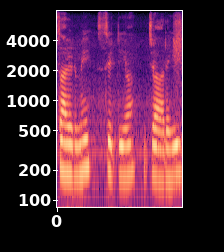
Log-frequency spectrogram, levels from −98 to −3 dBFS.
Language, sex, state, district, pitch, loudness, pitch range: Hindi, female, Rajasthan, Jaipur, 180 Hz, -18 LUFS, 175-190 Hz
